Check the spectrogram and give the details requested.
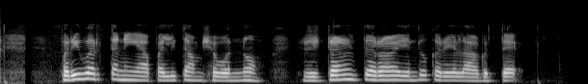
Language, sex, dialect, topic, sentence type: Kannada, male, Mysore Kannada, banking, statement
